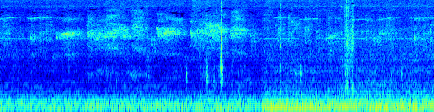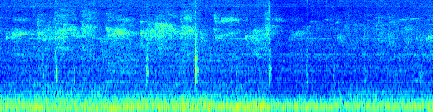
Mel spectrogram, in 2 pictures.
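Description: A plastic battery-powered toy steam locomotive being turned over and handled, giving a few sharp plastic clicks. Under it runs a steady low rumble that grows louder about four seconds in, with faint bird chirps.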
